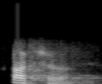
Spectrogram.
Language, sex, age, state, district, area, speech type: Bengali, male, 30-45, West Bengal, Paschim Bardhaman, urban, conversation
